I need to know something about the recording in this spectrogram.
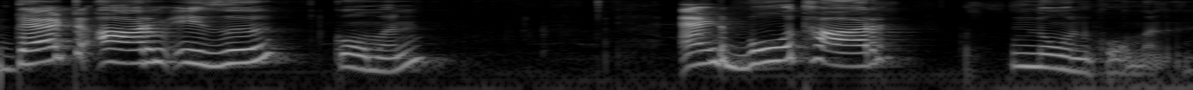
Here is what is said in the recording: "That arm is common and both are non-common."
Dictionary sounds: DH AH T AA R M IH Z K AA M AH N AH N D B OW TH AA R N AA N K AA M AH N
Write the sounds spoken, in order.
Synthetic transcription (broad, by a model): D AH T AA R M IH Z K AA M AH N AH N D B OW T AA R N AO N K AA M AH N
